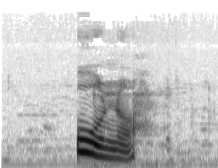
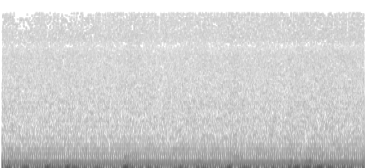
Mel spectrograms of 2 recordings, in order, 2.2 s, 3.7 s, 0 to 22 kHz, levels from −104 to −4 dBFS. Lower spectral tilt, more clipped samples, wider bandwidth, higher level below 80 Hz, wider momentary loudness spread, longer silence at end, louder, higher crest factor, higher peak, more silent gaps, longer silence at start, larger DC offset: first, -8.5 dB/octave vs -4 dB/octave; neither; second, 10 kHz vs 16.5 kHz; about the same, -60 dBFS vs -60 dBFS; first, 15 LU vs 2 LU; first, 0.8 s vs 0 s; first, -17 LUFS vs -60 LUFS; about the same, 16 dB vs 12 dB; first, -4 dBFS vs -40 dBFS; neither; first, 0.8 s vs 0 s; neither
